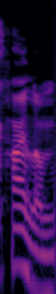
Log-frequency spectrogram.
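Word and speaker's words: caelum: The Romans would have pronounced chilies as kylis. The word kylum is the word for sky or heaven.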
